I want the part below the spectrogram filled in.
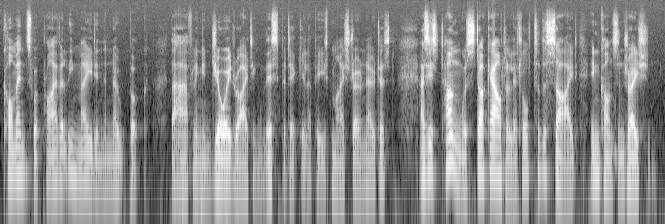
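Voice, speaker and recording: A man reading his own fantasy story as scripted narration, in a deliberate, dramatic manner. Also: on the low side, no echo.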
